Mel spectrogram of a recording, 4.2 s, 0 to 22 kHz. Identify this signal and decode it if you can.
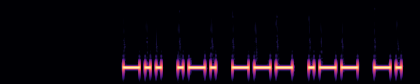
Morse code, heard as a keyed tone, about 22 wpm, 690 Hz. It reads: DROWN
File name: 5 Letter Words - First 3 Letters Given - 22wpm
